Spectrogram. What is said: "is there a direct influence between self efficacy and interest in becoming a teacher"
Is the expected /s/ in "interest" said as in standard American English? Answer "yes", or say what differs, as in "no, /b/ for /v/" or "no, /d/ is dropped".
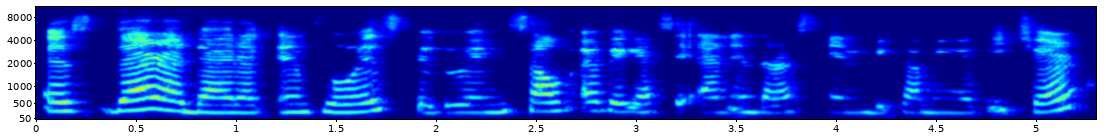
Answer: yes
